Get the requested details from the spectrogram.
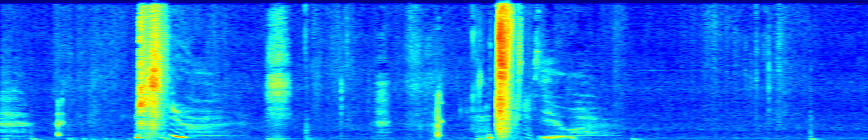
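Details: Person who thinks they are getting sick, sneezes more rapid than normal, labelled allergic: two forceful sneezes, each preceded by a quick inhale, over low steady room hum; allergic sneezing.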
